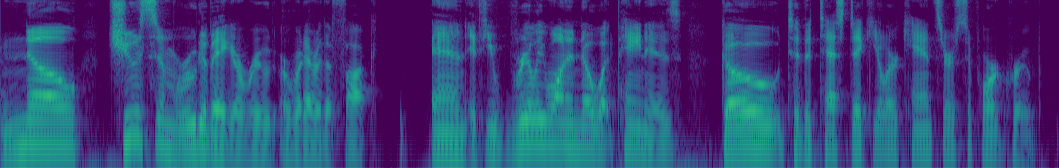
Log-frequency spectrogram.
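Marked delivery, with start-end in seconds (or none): none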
